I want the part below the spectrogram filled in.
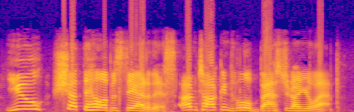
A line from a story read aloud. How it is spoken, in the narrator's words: the blonde blurts out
